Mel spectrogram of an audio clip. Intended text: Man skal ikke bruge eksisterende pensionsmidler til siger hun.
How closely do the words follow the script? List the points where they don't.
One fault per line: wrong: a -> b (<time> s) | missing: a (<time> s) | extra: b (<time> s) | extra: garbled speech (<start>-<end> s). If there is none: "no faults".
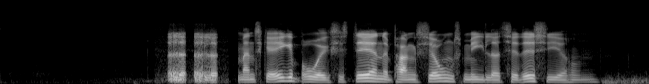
extra: det (5.2 s)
